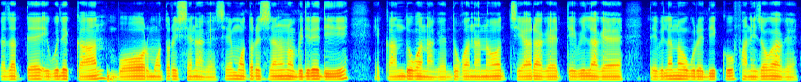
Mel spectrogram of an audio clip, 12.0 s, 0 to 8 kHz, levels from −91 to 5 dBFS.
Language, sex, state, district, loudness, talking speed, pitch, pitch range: Chakma, male, Tripura, Unakoti, -18 LUFS, 120 wpm, 105 Hz, 105-110 Hz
